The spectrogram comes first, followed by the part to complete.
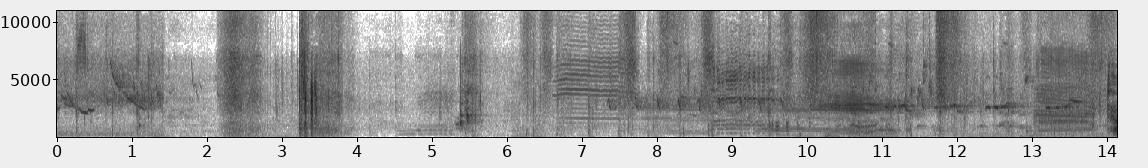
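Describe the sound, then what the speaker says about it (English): A flock of sheep in the game Pentiment bleats repeatedly, several overlapping nasal calls near and far, with brief gaps between bursts of animal cries and no talking. "Oh boy, it's all these sheep again."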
